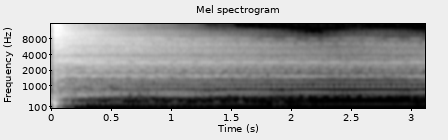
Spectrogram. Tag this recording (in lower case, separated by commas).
hi-hat, cymbal, music, musical instrument, percussion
